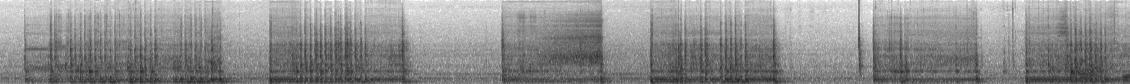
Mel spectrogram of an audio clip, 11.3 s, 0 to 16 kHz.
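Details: DIY 3D-printed low-cost ICU ventilator prototype running: motor whirs in repeated one-to-two-second runs with short pauses, squeezing the bag, with a one-second rest period between respirations.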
